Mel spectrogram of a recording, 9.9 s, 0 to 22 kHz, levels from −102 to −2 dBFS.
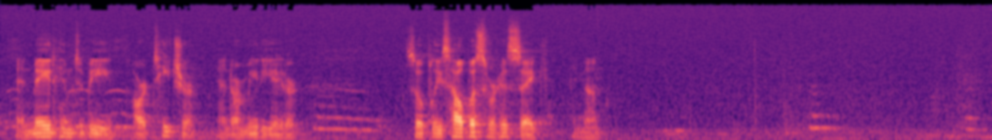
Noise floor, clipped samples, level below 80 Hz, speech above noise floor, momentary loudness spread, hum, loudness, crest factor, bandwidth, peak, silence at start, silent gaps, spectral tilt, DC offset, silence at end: -48 dBFS; under 0.1%; -54 dBFS; 22 dB; 23 LU; none; -26 LUFS; 26 dB; 19 kHz; -4 dBFS; 0 s; none; -4 dB/octave; under 0.1%; 0 s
